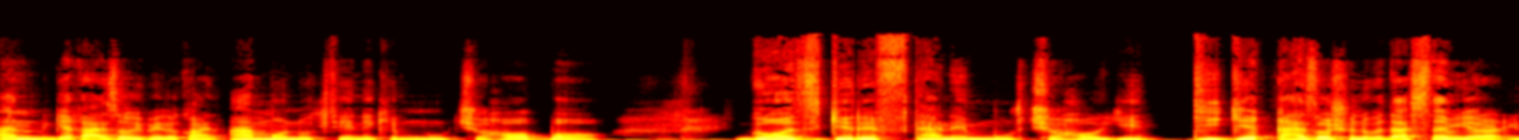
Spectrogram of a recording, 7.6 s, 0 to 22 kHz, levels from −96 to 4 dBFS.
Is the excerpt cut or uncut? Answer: cut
